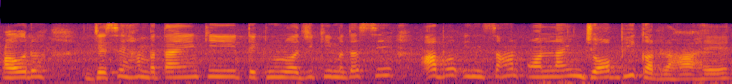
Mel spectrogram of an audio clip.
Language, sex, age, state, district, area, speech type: Hindi, female, 18-30, Uttar Pradesh, Pratapgarh, rural, spontaneous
